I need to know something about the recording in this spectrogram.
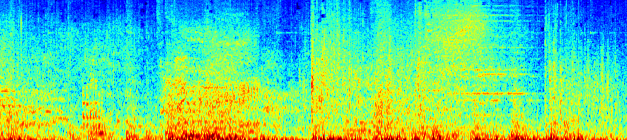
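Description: A blade slashes and strikes a large beast with heavy thuds.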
